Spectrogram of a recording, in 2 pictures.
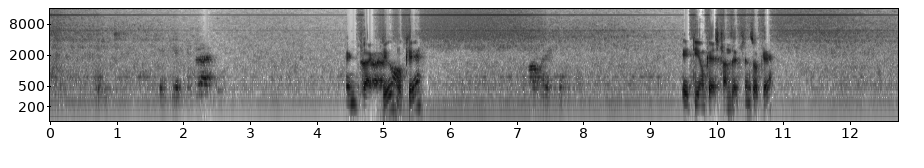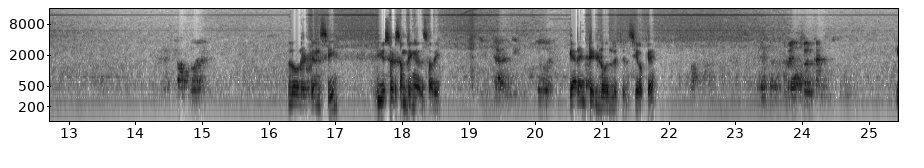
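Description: A man speaks calmly to an audience in bursts with pauses, in a room with a slight echo.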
